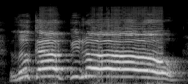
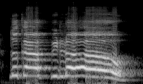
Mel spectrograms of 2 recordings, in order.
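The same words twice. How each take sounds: First: High, slow, loud wailing warning; frightened ghostly cry. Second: High, loud, slow bellowing warning; loud ghostly yell. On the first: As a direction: cry out like a ghost scared of falling. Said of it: "sounding shaky and frightened". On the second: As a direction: yell it out strong, no longer weak. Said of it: "yelled the voice, sounding no longer weak, but quite loud". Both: A narrator's reading.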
